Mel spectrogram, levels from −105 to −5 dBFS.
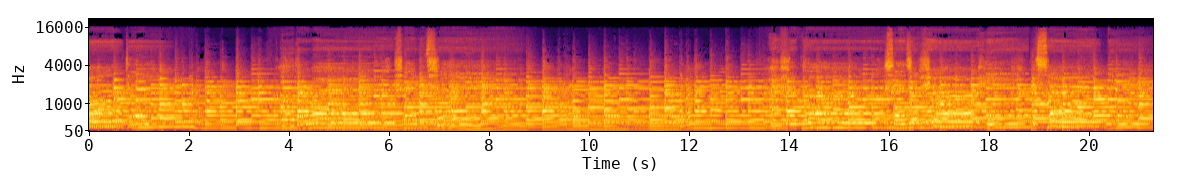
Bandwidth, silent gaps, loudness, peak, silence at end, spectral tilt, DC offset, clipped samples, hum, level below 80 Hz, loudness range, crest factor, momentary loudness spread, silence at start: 16 kHz; none; -13 LUFS; 0 dBFS; 0 s; -4.5 dB/octave; under 0.1%; under 0.1%; none; -52 dBFS; 3 LU; 12 dB; 4 LU; 0 s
